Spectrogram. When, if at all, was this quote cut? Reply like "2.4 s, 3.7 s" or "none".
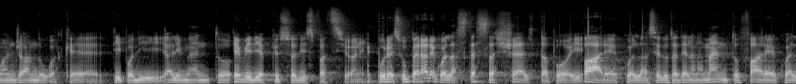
none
